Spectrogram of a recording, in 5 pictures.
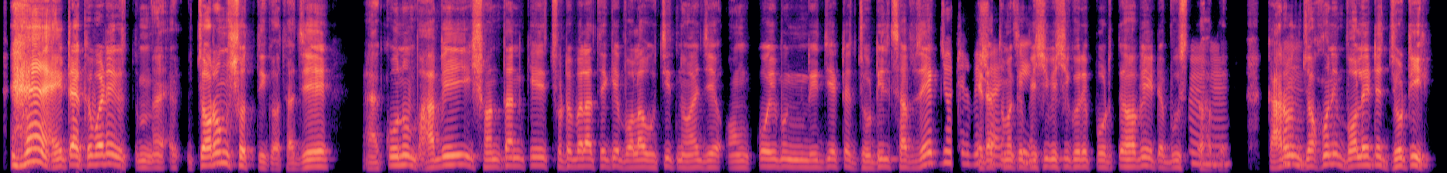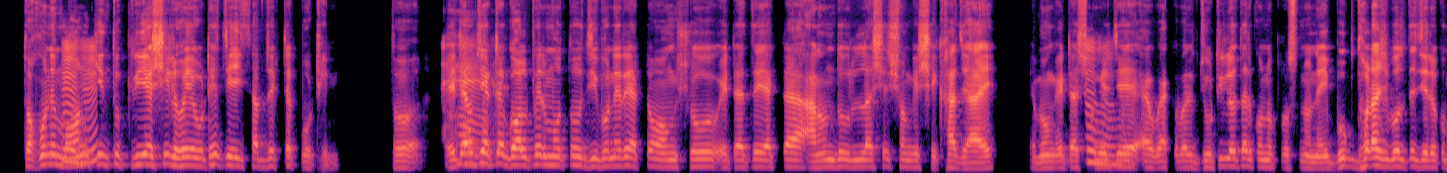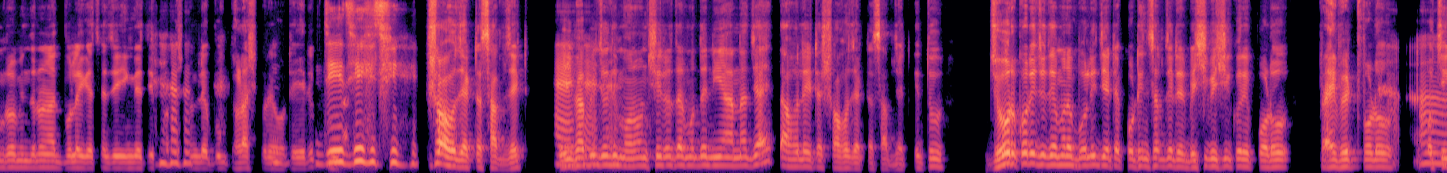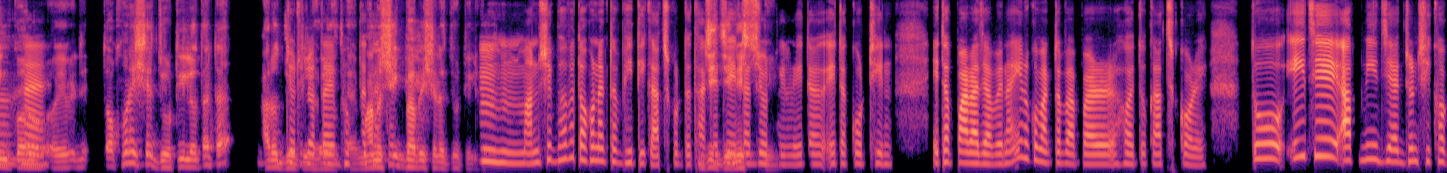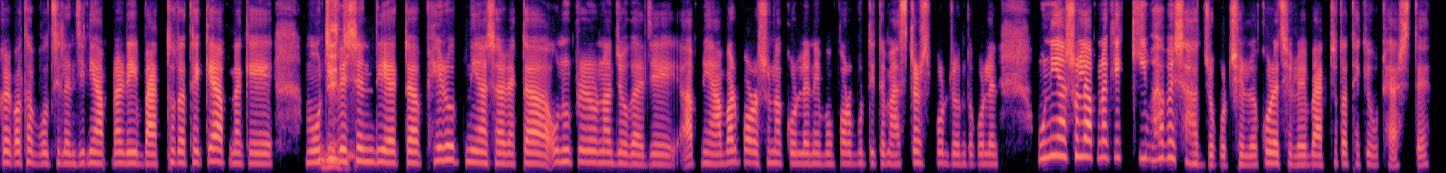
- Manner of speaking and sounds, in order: "একেবারে" said as "একোবারে"; "প্রশ্ন" said as "পস্ন"; chuckle; laughing while speaking: "জি, জি, জি"
- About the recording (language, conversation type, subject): Bengali, podcast, ব্যর্থ হলে তুমি কীভাবে আবার ঘুরে দাঁড়াও?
